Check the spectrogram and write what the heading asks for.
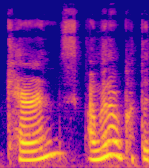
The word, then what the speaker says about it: Cairns: Instead of saying hair, we want to stop the pronunciation, keep our mouth open. Cairns. Okay. Cairns. It's Cairns, guys.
